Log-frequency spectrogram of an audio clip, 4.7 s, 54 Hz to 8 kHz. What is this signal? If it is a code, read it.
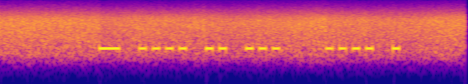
Morse code, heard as a keyed tone, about 18 wpm, 450 Hz, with heavy radio static. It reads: THIS HE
